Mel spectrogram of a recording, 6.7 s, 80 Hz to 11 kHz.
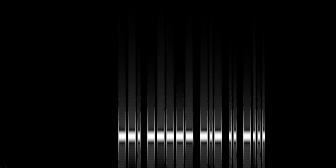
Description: Morse code, heard as a keyed tone, about 25 wpm, 700 Hz. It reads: G0KIB
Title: DXCC-100 Call Signs - 5 Characters - 25wpm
